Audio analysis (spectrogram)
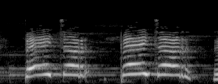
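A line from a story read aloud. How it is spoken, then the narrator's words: Calling out. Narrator (Dutch): riep Edmund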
